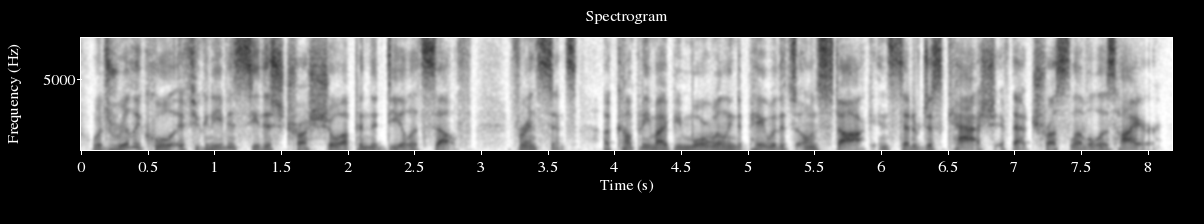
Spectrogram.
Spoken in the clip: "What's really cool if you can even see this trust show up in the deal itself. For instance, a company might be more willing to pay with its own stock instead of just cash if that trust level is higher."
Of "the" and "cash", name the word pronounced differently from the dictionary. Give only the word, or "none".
none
